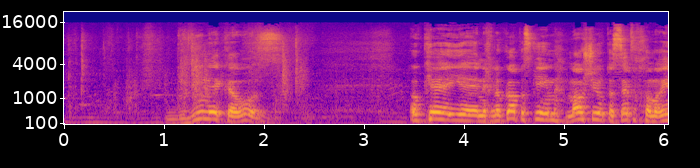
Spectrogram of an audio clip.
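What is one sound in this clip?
A middle-aged man reads aloud close to a microphone, in a steady chanting voice.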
